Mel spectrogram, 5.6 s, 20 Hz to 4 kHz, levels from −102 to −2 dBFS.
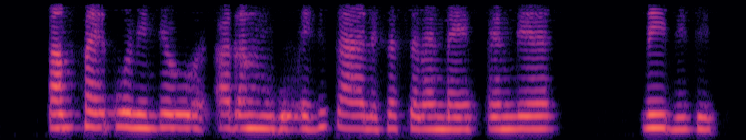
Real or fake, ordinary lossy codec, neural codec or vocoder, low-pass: fake; none; codec, 24 kHz, 0.9 kbps, WavTokenizer, medium music audio release; 3.6 kHz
